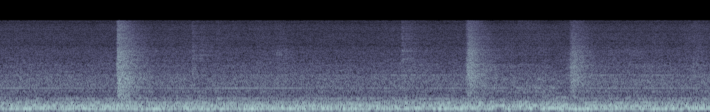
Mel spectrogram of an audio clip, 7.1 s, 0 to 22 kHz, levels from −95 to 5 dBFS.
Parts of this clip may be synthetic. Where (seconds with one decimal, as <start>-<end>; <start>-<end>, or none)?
4.7-5.8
